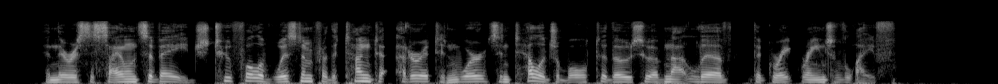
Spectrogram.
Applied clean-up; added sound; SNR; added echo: none; none; none; none.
